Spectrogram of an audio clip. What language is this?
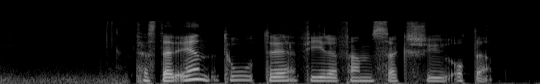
Norwegian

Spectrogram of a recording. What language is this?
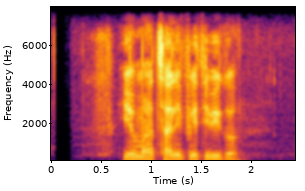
Nepali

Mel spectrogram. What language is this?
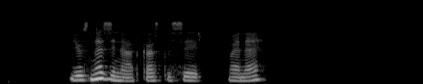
Latvian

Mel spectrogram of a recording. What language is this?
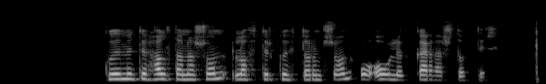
Icelandic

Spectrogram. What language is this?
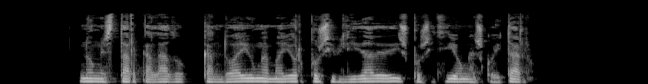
Galician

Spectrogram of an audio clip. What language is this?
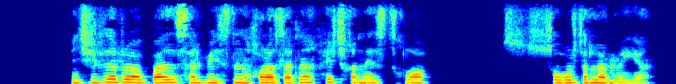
Uzbek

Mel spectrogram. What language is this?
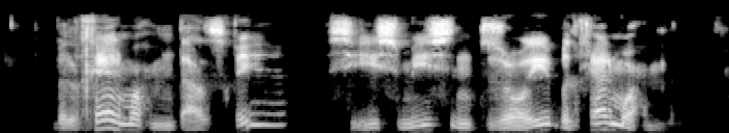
Kabyle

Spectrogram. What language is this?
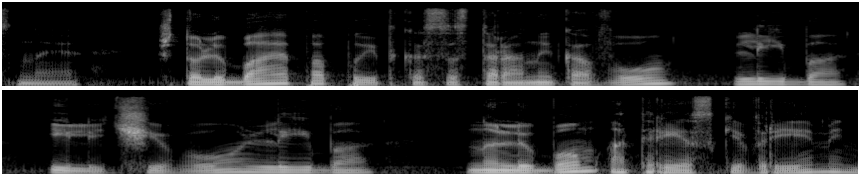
Russian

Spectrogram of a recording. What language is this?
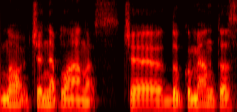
Lithuanian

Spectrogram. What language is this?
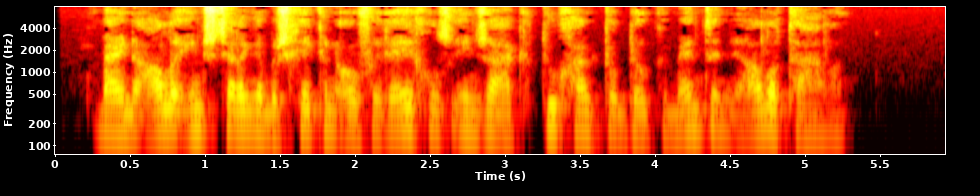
Dutch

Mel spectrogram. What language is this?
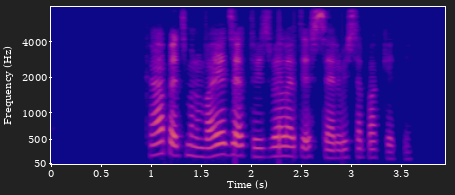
Latvian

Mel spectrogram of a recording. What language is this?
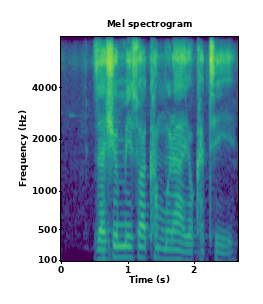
Venda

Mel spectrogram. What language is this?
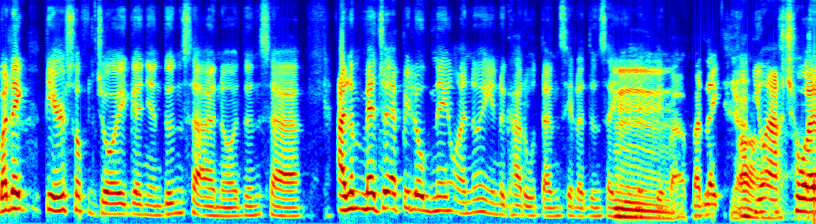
Filipino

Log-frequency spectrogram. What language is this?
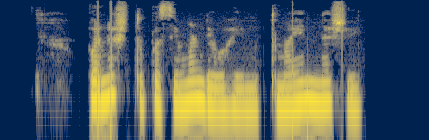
Pashto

